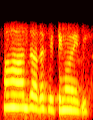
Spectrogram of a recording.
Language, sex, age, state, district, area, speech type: Dogri, female, 18-30, Jammu and Kashmir, Udhampur, rural, conversation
